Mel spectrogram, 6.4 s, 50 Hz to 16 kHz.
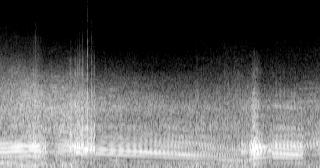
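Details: W204 Mercedes C63 AMG V8 with new long-tube headers, sport cats, new mid and rear silencers, recorded outside on warm start, revs and acceleration: strong booming drone swelling and falling with revs as mid silencer rings and resonates; fixed by welding vibration damper and refitting stock rear silencers.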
